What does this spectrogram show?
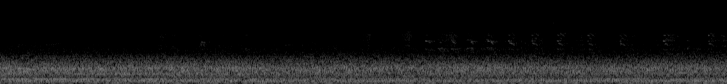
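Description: Small birds chirping in quick, short high notes, coming in about halfway through, over a steady low background rumble.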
